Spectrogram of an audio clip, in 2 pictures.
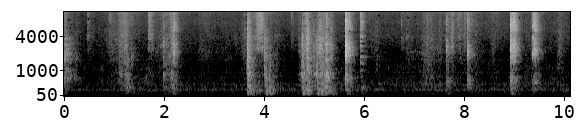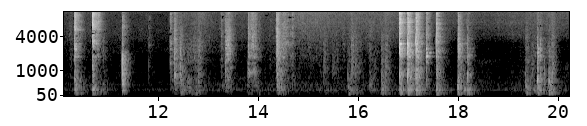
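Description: Metal utensils clinking, knocking and scraping against a skillet as pieces of beef are cut up and turned in the pan. The clicks come in irregular clusters with quieter gaps between.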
